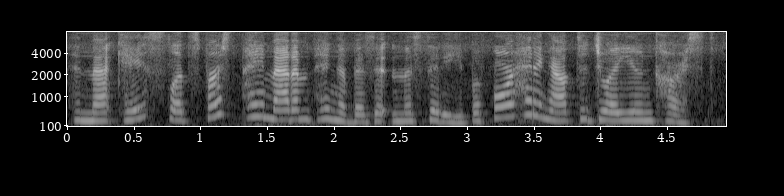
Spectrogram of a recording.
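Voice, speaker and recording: A woman's voice: high voice, lively intonation, brisk, slight background noise. An actress playing a polite, efficient, dutiful young lady official in a video game cutscene, courteous and formal. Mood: businesslike, friendly. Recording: faint music behind the voice. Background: background music.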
